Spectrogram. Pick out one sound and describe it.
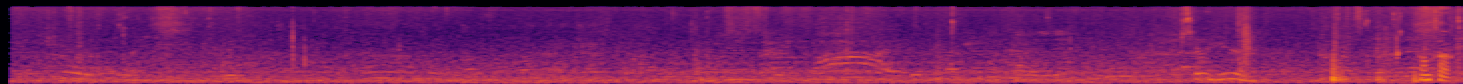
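Teenagers chatter and talk at once in a room.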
